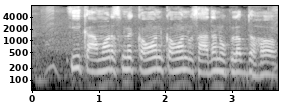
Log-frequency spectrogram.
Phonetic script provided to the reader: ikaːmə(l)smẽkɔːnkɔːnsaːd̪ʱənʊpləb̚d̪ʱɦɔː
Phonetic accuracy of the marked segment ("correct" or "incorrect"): incorrect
